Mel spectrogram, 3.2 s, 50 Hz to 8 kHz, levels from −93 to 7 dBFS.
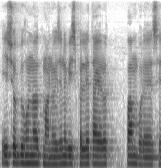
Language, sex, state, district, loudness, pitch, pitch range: Assamese, male, Assam, Kamrup Metropolitan, -16 LUFS, 130 Hz, 130-135 Hz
